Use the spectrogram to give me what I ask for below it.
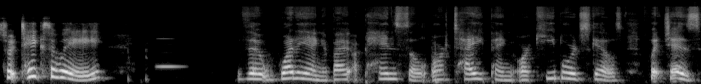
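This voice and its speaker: A woman in a Scottish accent, high-pitched, with lively intonation and a fairly slow pace. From Scotland. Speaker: primary school teacher. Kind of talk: tutorial. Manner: animated.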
